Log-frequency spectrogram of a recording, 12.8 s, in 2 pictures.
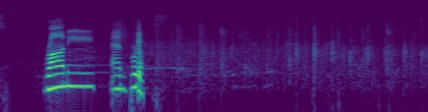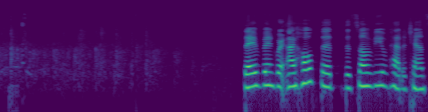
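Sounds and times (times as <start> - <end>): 
speech: 0.6 - 2.4, 10.1 - 12.8
audience applause: 1.4 - 9.6.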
